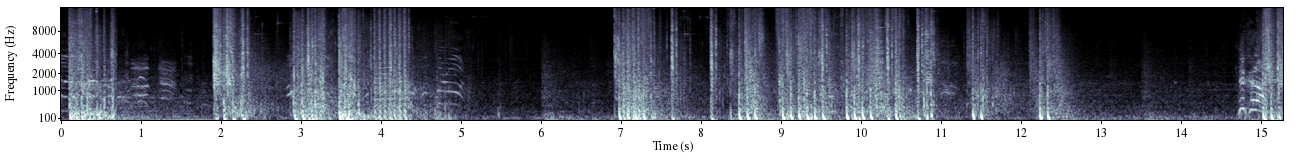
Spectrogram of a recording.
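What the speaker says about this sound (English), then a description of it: "The gunshots, of course." Loud bursts of rapid gunfire in repeated volleys, with booming shots and short pauses between them, from the video game Call of Duty: Modern Warfare.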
